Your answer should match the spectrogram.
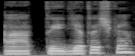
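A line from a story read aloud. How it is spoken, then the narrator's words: Gentle question. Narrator (Russian): ласково спросила Лидия Ивановна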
